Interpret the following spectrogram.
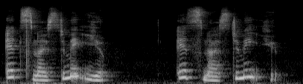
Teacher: Et le you va être réduit souvent en y.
